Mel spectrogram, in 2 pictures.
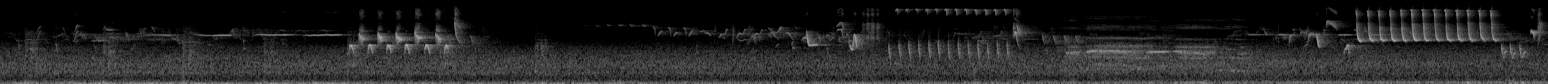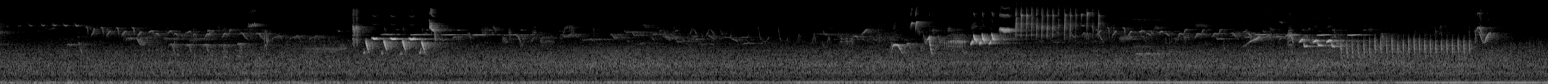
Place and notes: Suchy Las, field track - bird in action
a bird chirping away in a tree. i was able to hear it from a great distance and was determined to find it. since it didn't stop the call i tracked it within a few minutes.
